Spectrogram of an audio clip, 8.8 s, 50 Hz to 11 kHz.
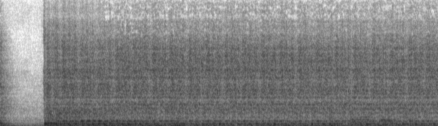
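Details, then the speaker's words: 1950 Chevrolet engine cranking, with cracked fuel lines found earlier: long steady cranking churn about three turns a second, never fires; crank no start, points suspected open. "sounds like points are open to car"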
